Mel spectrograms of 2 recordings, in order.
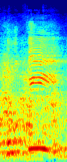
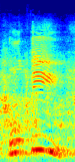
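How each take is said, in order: Both takes have the same delivery.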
